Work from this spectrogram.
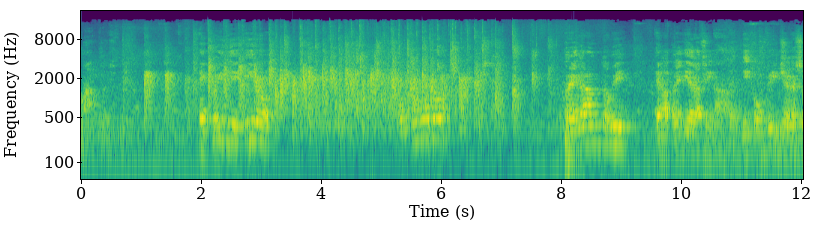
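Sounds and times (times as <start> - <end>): audience applause: 1.0 - 8.0.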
